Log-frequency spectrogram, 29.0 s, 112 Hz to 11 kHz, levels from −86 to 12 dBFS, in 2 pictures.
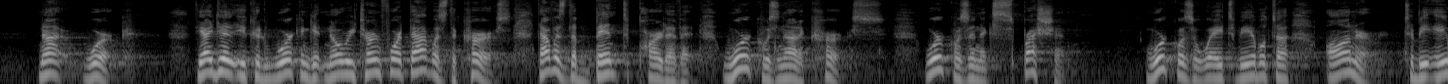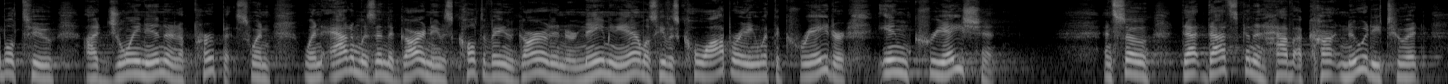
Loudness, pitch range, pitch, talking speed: -31 LUFS, 165-200 Hz, 185 Hz, 180 wpm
